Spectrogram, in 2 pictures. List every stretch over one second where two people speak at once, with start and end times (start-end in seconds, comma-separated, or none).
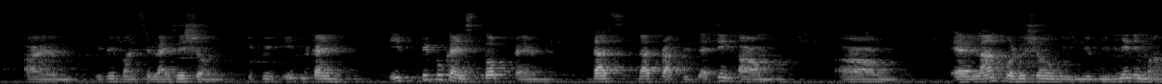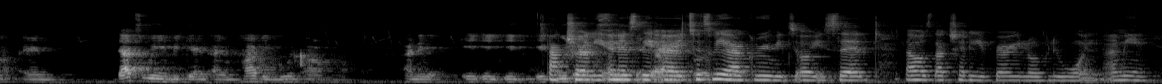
17.1-18.8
